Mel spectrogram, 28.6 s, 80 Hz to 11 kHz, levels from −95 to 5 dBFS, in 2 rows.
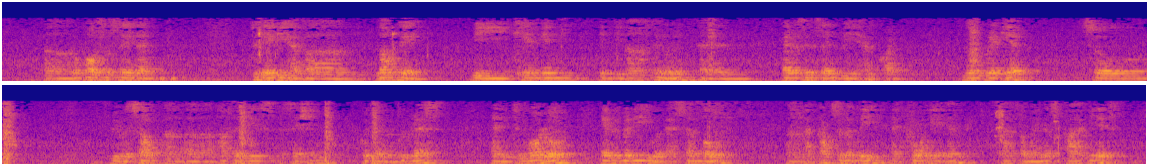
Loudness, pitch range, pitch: -22 LUFS, 95-105 Hz, 100 Hz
